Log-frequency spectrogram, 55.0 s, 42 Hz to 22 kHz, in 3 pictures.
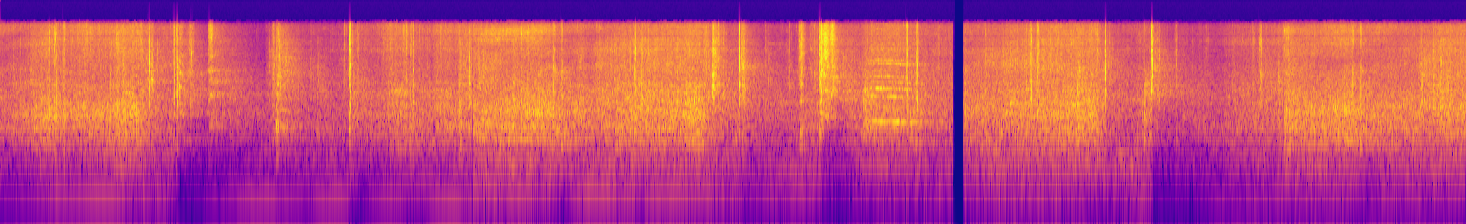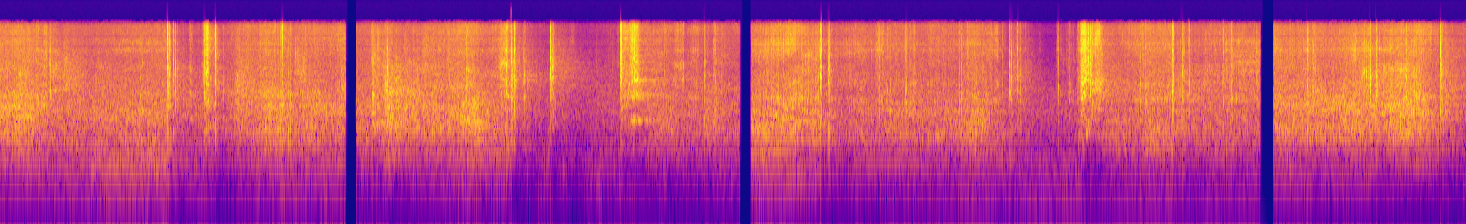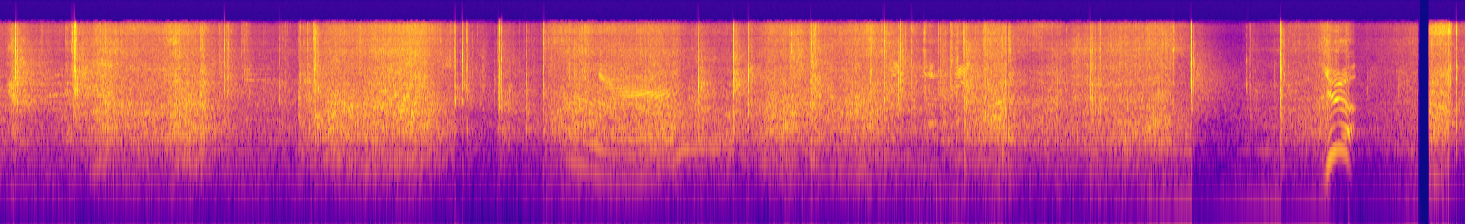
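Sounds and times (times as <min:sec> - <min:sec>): high skateboard scrapes: 0:00.0 - 0:25.0, 0:26.1 - 0:53.3
skateboard clacking on ground: 0:00.0 - 0:44.2, 0:44.8 - 0:54.9
skateboard wheels rolling on concrete: 0:00.0 - 0:54.9.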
